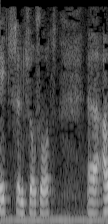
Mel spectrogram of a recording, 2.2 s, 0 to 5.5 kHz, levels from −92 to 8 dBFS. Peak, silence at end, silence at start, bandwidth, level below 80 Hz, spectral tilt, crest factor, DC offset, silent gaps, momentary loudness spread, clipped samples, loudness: -12 dBFS; 0 s; 0 s; 5.2 kHz; -40 dBFS; -8.5 dB/octave; 16 dB; under 0.1%; none; 15 LU; under 0.1%; -28 LUFS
